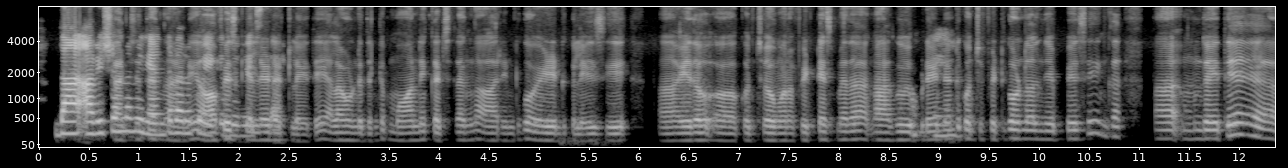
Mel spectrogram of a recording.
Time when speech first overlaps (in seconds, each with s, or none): 0.8 s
